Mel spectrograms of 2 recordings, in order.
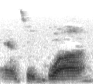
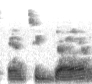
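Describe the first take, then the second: First: The last syllable is a full 'gwa'. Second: The last syllable is a plain 'guh'. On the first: This is how Americans say it. The speaker calls it wrong. "as Americans, we pronounce it phonetically Antigua. It's not a gua" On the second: This is the local way to say it. The speaker calls it right. "I learned that it is pronounced Antigua"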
